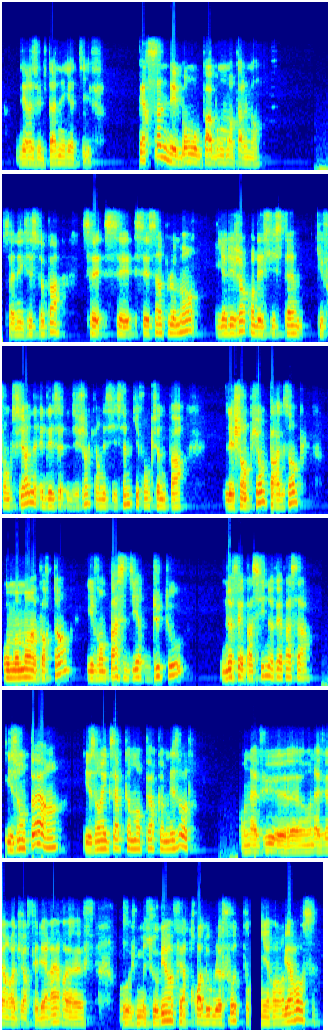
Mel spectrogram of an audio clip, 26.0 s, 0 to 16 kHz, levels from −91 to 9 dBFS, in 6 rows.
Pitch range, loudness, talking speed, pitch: 110-145 Hz, -16 LUFS, 220 wpm, 125 Hz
